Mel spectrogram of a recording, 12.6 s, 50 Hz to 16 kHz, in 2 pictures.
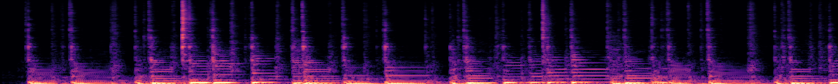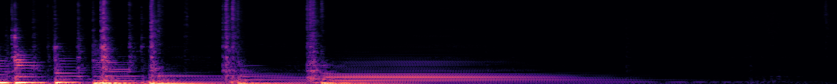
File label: Upright Bass 70 cm Bridge Omni; telefunken tf47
